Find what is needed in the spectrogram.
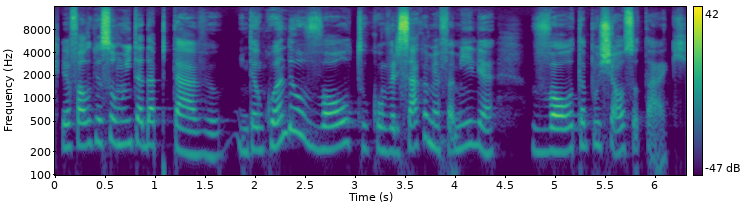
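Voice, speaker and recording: A fairly high-pitched woman at a moderate pace, with ordinary pitch variation, on a very clean recording with a silent background. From southern Brazil, rural Rio Grande do Sul. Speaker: architect and femininity content creator. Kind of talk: podcast interview.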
